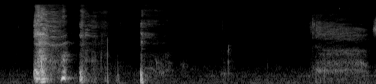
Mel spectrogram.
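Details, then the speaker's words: Adult who says they are sick gives a short run of three or four loose, somewhat wet coughs while speaking. "excuse my coughing I'm sick so hey I'm sorry"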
